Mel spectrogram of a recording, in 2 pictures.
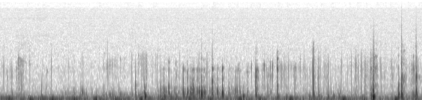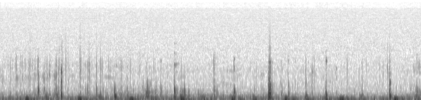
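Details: Stomach noises after not eating all day, with the stomach deliberately inflated a little: loud, frequent gurgles, groans and pops of gas moving through the gut; active borborygmi.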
